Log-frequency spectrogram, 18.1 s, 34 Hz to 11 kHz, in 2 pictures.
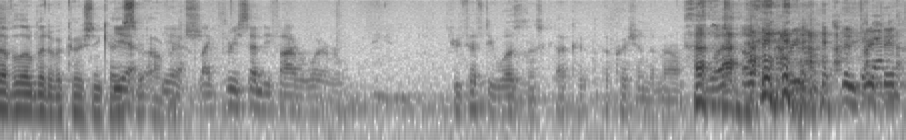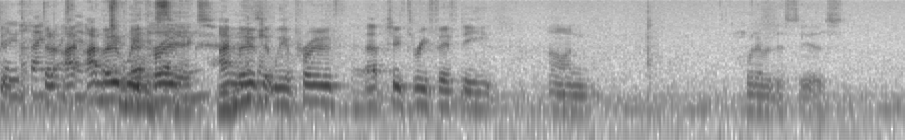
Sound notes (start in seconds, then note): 6.8 laughter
